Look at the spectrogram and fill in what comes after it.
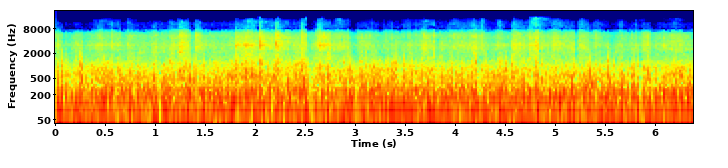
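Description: Passenger train coach running at speed, heard from an open window: a steady noise of the wheels running on the rails, with wind buffeting the microphone.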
